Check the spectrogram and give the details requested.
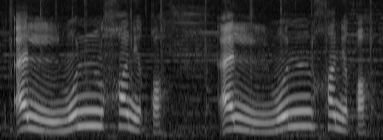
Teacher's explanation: Terus kalau huruf nun sukun ketemu atau tanwin ketemu huruf kha, yaitu juga huruf yang terakhir di bagian paling atas bagian tenggorokan, juga ilhar bacanya kalau di dalam satu kata al-munkhaniqah, al-munkhaniqah.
